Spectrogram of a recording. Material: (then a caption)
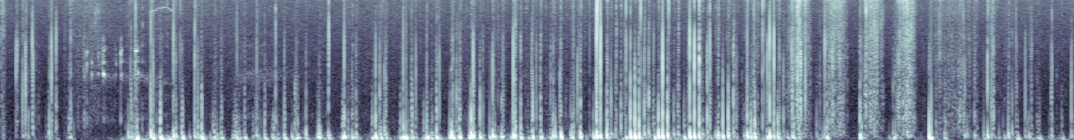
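Fabric. Long nails scratch and tap a soft, stuffed black fabric "BOO" throw pillow with a spiderweb print. The result is a dense run of quick, muffled low thumps and scuffs with almost no brightness, starting sparse and quiet, then quickly becoming a steady, busy patter.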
